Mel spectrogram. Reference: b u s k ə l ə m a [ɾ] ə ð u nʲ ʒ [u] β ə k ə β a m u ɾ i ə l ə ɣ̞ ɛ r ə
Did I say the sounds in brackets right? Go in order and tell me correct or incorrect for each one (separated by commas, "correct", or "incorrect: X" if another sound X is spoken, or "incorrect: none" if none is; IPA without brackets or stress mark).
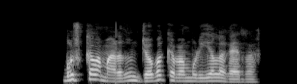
correct, incorrect: o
